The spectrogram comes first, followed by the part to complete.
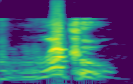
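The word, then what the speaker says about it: Recoome: the true might of raccoon and it rhymes with doom and guess what and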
